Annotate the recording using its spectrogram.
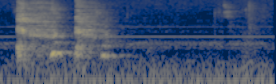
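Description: A person coughing twice in quick succession, shortly after the start, over a faint steady electronic whine.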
